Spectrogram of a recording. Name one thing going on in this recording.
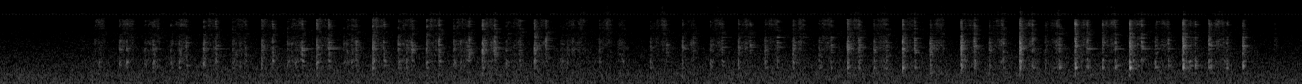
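A scythe swishes through grass.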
